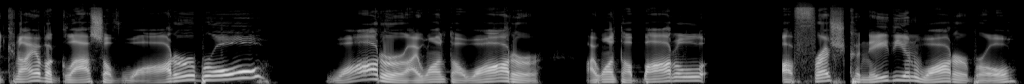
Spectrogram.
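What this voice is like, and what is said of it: Put-on Toronto accent, drawn-out vowels. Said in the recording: “They don't raise their vowels when they should, and they raise them where they shouldn't. ... That's the Toronto accent. ... It's always these very prolonged yo's and bro's.”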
